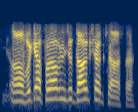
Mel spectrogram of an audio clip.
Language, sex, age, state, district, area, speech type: Kashmiri, male, 45-60, Jammu and Kashmir, Baramulla, rural, conversation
